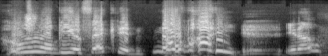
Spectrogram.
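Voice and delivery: shrill mock-indignant defense with a laugh; mock outrage. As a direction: protest your innocence in disbelief. Retold indignant reply, laughing.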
